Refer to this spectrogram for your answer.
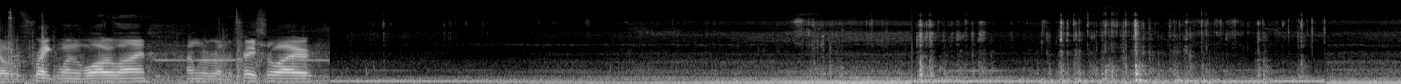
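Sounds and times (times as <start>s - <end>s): excavator diesel engine running: 0.0s - 14.0s
metal knocks and clatter: 9.2s - 13.2s.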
